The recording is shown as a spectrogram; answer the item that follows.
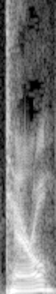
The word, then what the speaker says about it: Teryl: Is that how you say it? I don't know. – No, I think that you're saying it right. Terrell. – Terrell. – T-E-R-Y-L.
